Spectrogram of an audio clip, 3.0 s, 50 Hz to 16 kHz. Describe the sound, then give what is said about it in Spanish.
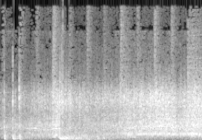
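A traca, a chain of firecrackers, goes off at a football celebration after a 2-1 Valencia cup win. After a few sharp opening cracks, the loud bursts blur into a continuous crackling roar. “Las tracas, como en los festejos falleros, hacen sonar sus petardos.”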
